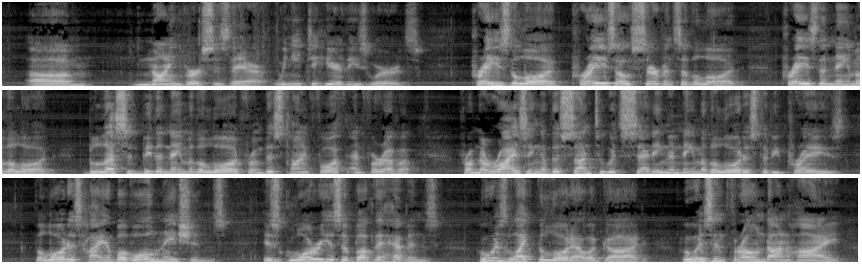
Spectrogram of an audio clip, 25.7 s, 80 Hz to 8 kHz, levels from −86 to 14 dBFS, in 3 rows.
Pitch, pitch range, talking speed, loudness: 150 Hz, 115-175 Hz, 190 wpm, -15 LUFS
